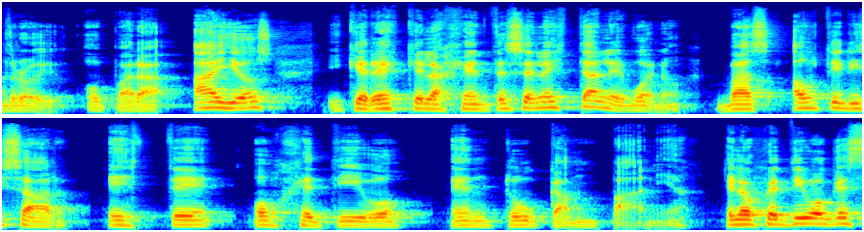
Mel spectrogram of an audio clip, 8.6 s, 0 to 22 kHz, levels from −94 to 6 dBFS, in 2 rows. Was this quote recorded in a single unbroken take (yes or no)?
yes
